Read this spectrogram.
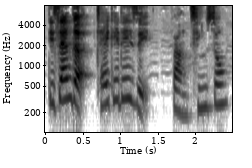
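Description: Woman host, higher-pitched, clear upbeat teacher delivery, faint music underneath. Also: animated, moderate pace. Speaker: English teacher and show host. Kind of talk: scripted lesson narration. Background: faint background music.

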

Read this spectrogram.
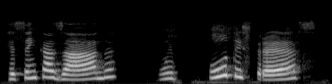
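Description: A young adult Brazilian woman talking in a casual, expressive and emphatic way about personal things. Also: high voice, slow, no echo, lo-fi sound.

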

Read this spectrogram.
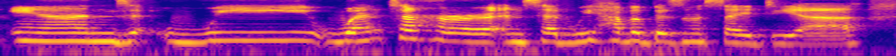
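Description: A woman in her forties, an agency founder, telling her career story in a relaxed interview with frequent "uh"s. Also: on the high side, unhurried, low-quality recording. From United States. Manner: chatty, fluent storyteller with filler "uh"s. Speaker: agency CEO, guest. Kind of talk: casual interview talk.

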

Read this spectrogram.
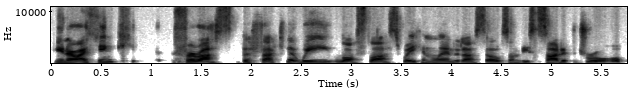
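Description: A young woman talks sport on a podcast, chatty and quick to laugh. The recording is dry and close, with no room around her voice. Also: medium pitch, steady tone, no echo. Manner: giggly, chatty, relieved. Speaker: podcast guest, sports fan. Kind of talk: casual chat.

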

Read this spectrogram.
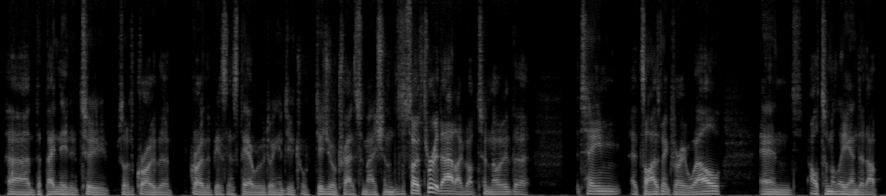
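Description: Low-voiced Australian man, repeating himself. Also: no room sound, clean studio sound. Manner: repeats words while finding phrasing. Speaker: podcast guest, business executive. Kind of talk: casual interview talk. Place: Austin, Texas (based).

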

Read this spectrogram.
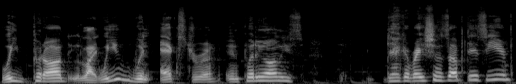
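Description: A man's voice: on the high side, lively intonation, moderate pace, dry recording, studio quality, faint music behind. A young man co-hosting a podcast in casual chat, playful and jokey, sometimes breaking into silly sing-song. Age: young adult. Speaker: podcast co-host.

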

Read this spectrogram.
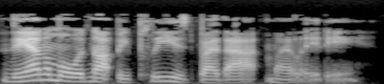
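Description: A woman's voice: lowish voice, animated, fairly quick, a bit bright, dry recording, voice pushed down. A woman voicing a loyal, prudent male royal counselor in a fantasy story, formal, courtly and emphatic. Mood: cautious, deferential.

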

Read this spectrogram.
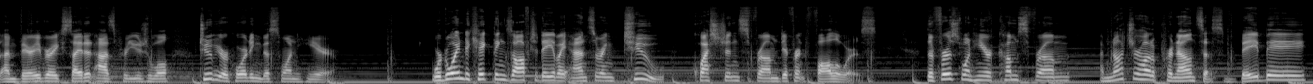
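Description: A man's voice: on the high side, fairly bright tone. A man hosting a solo podcast, talking in an upbeat, chatty and rambling way with restarts. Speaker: podcast host. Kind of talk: solo podcast advice talk.

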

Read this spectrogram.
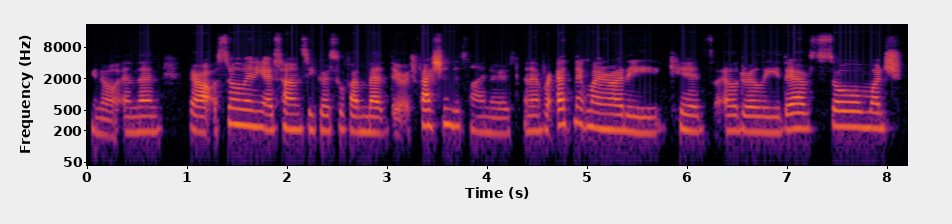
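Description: A woman's voice: medium pitch, fairly quick, hardly any pauses, dry recording. Earnest woman, dry sound. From Hong Kong. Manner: earnest, many fillers like "you know" and "like". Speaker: guest, community farm organizer. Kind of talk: casual interview conversation.

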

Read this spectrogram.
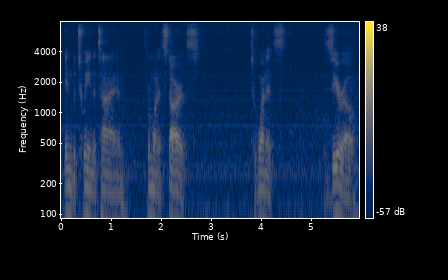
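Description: A man's voice: deep voice, little pitch movement, slow pace, a bit bright, a little hiss or hum. A man in his late twenties chatting casually as a podcast guest, rambling along in slangy, profane language. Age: late 20s. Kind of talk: casual chat.

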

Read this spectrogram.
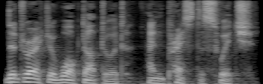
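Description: A man narrating a dramatized audiobook in a measured, literary manner. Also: sits low, animated, slightly rough.

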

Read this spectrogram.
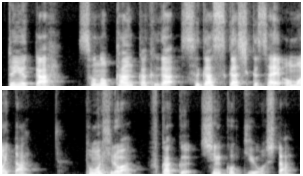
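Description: Male narrator for audio drama, slightly high register, dramatic scripted storytelling. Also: very animated, a little slow, sharp tone.

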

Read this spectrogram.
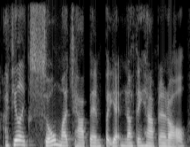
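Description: Hoarse woman rambling on her podcast. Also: fairly low pitch, moderate pace, a little mellow. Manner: rambling, emphatic, swears freely. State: hoarse, strained voice. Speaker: podcast host. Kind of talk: casual solo podcast chat. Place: bathroom at home.

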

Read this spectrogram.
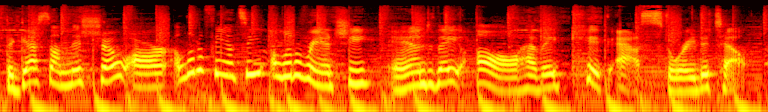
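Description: A woman's voice: high-pitched, expressive, moderate pace, darkish tone, soft background music. A woman hosting a podcast, introducing the show and interviewing a guest with bubbly enthusiasm. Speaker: podcast host. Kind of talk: scripted intro then casual interview.

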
